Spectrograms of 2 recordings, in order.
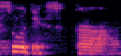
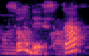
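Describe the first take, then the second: First: The pitch falls at the end. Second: The pitch rises at the end. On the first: It means 'I see'. "if it's like going down the tone" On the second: It asks a question. "the tone is going up a bit"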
